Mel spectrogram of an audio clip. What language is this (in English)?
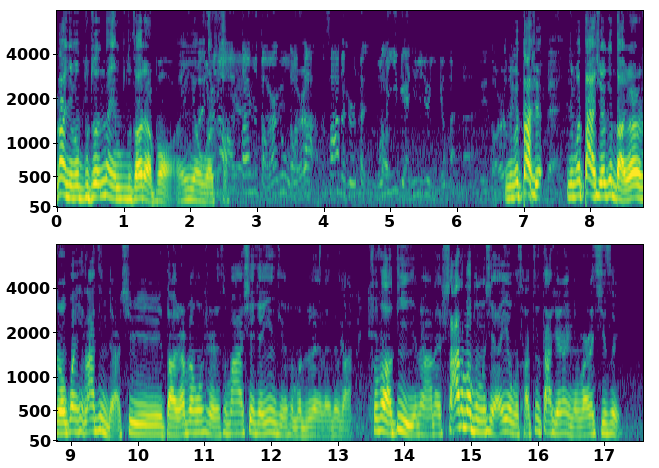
Chinese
